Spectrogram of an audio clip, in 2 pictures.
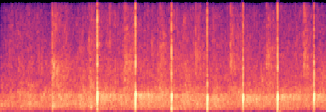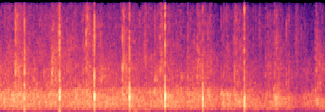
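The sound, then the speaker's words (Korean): An audience applauds steadily in thanks to wives and mothers, a dense wash of many hands clapping with sharper individual claps standing out at a quick, regular pace throughout, fading slightly toward the end. “우리 생각났을 때 우리 아내와 엄마를 위해서 감사의 박수 한번 치십시다.”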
